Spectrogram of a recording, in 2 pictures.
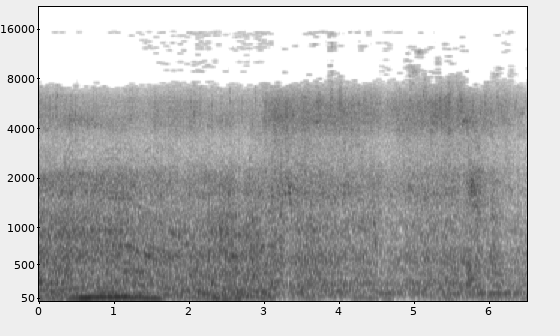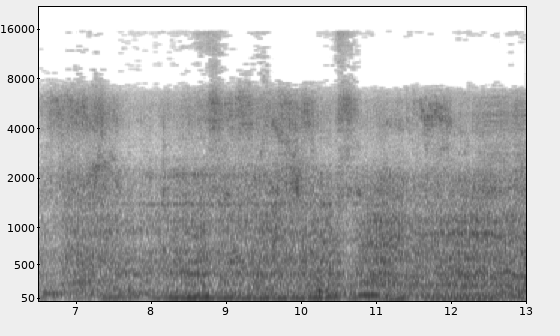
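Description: A dump truck engine rumbles steadily nearby.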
